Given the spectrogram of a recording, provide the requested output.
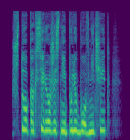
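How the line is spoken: Sobbing. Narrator (Russian): Минадора даже всхлипнула от такого предположения

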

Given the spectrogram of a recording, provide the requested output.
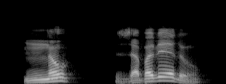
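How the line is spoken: Plain. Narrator (Russian): сказал командир

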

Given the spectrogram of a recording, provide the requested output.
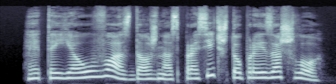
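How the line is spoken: Snapping retort. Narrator (Russian): огрызнулась я

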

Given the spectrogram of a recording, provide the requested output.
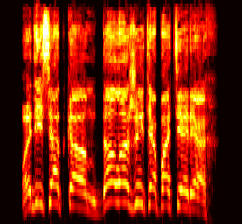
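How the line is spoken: Shouted. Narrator (Russian): прокричал Елисей

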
